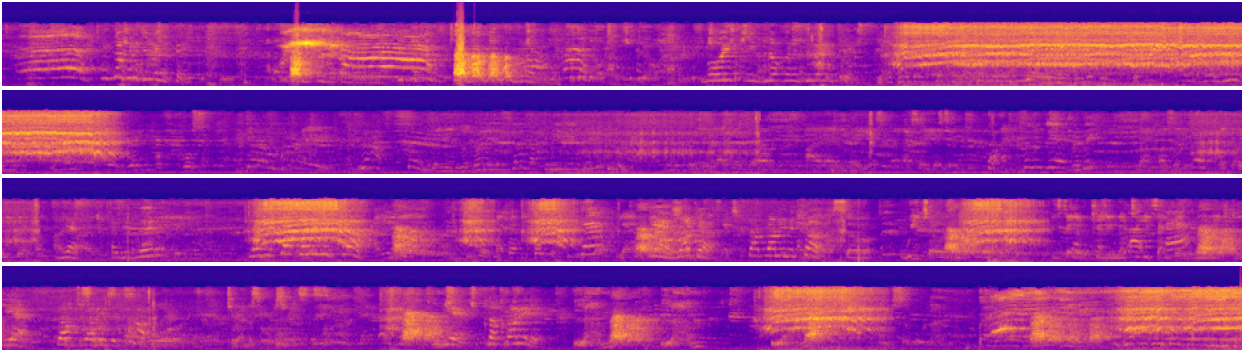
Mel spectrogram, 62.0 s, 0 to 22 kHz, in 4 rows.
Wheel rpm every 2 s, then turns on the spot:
0, 0, 0, 0, 10, 90, 160, 160, 30, 0, 0, 10, 0, 0, 0, 10, 20, 60, 30, 0, 0, 40, 0, 10, 0, 0, 0, 10, 60, 0, 90.
22-24 30-32 46-48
